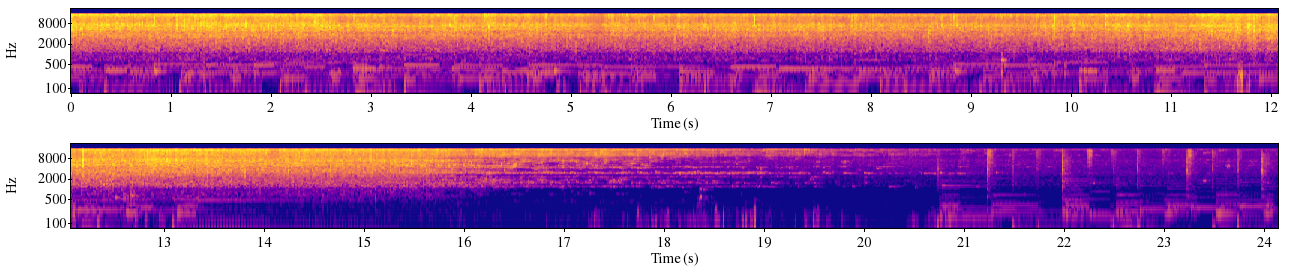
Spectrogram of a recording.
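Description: Potato and papaya pieces sizzling in hot oil in a black kadai, under background music. The sizzle fades away about fifteen seconds in, leaving the music and a few sharp scrapes near the end.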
